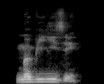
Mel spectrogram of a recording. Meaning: to mobilize
- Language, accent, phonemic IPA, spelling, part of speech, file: French, France, /mɔ.bi.li.ze/, mobiliser, verb, LL-Q150 (fra)-mobiliser.wav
